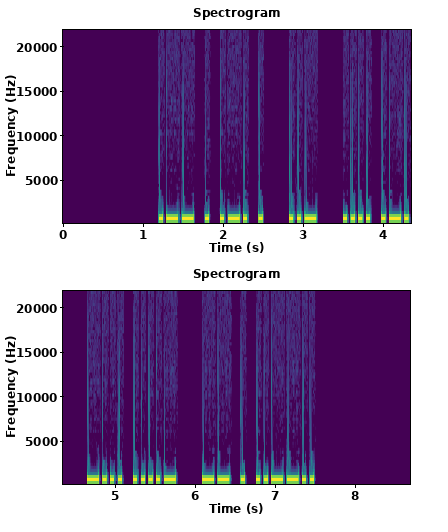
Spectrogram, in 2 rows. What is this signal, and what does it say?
Morse code, heard as a keyed tone, about 25 wpm, 700 Hz. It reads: WERE U HR B4 ME?
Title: Sentences from Top 200 Words and Abbreviations 25wpm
